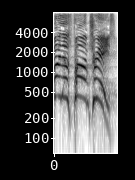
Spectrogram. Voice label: US landmark near palmtrees, battlechatter, english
